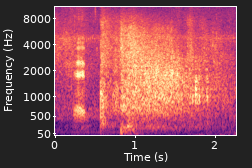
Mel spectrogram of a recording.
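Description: A single gunshot, sudden, followed by a long echo rolling away for about a second and a half.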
